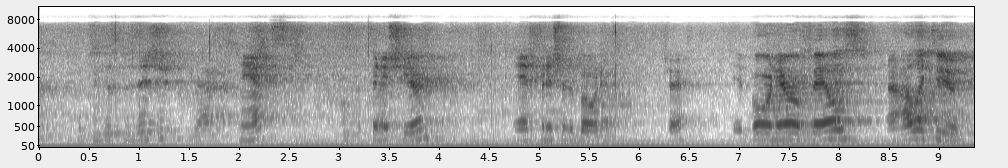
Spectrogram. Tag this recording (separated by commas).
Speech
